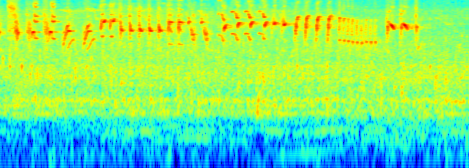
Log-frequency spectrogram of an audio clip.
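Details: Red siskin, prized by breeders for putting red pigment into the domestic canary, singing rapid high twitters that run into long buzzy trills, ending with a couple of bright chirps.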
